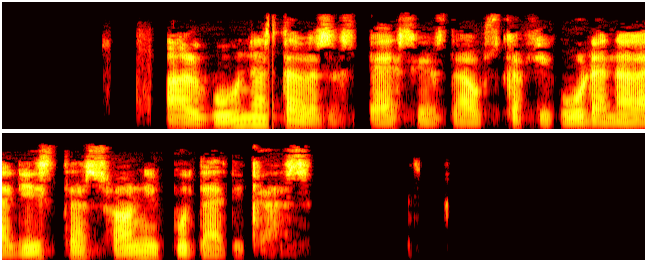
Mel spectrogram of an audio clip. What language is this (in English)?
Catalan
